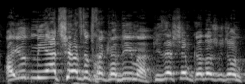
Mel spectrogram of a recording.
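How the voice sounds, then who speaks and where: In a very high register, a man teaching Torah repeats himself insistently and leans on rhetorical questions, keeping things lively with touches of humor.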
